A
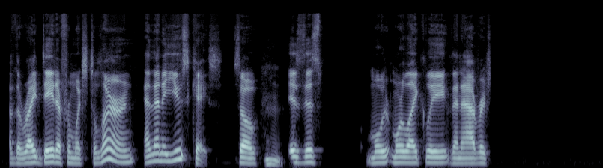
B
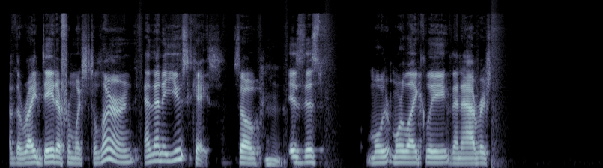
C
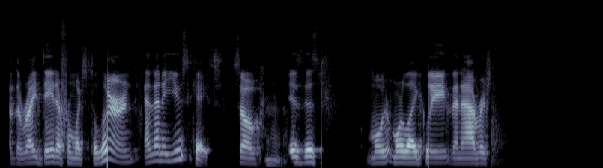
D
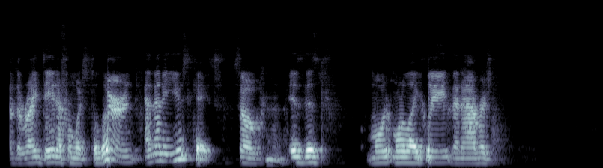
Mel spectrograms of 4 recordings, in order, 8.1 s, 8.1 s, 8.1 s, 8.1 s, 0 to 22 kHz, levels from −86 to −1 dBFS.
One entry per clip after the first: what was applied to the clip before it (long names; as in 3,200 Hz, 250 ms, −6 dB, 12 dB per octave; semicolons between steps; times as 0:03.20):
level that may fall only so fast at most 130 dB per second
auto-filter band-pass saw down 0.7 Hz 430–2,000 Hz
convolution reverb RT60 0.15 s, pre-delay 3 ms, DRR −4.5 dB; level −6.5 dB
